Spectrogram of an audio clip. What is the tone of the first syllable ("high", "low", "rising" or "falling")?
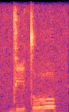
low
